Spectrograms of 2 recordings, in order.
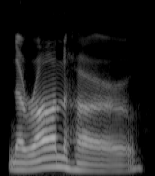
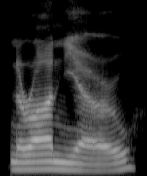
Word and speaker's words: Naranjo: thus the h w the j would not be pronounced as a j for context the spanish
